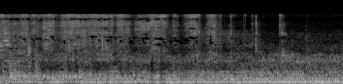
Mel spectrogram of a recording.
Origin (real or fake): real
